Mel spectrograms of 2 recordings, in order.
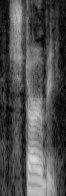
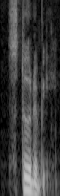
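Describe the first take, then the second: First: It is said in two syllables without a d sound. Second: It is said in three syllables with a d sound. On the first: This is how the name looks from its spelling. "It looks like Sturby" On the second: This is how the name is actually pronounced. "that's exactly how it sounds"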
